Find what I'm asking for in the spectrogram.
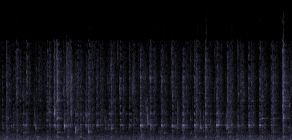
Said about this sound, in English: time to whisk up the marinade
